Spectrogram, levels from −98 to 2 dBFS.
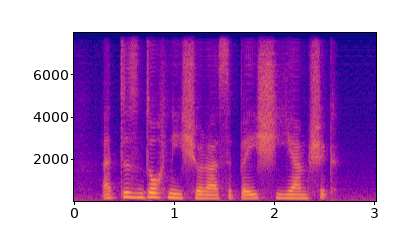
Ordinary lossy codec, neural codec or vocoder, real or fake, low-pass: none; codec, 16 kHz, 0.2 kbps, FocalCodec; fake; none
